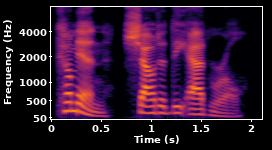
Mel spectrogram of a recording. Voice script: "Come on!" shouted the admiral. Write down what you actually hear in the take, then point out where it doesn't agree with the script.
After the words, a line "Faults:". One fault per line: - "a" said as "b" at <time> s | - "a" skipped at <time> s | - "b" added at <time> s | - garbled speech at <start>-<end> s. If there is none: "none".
"Come in!" shouted the admiral.
Faults:
- "on" said as "in" at 0.2 s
